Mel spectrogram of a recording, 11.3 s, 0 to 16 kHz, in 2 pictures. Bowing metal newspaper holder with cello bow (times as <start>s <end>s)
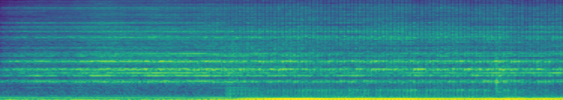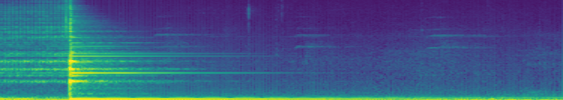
0.0s 8.0s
